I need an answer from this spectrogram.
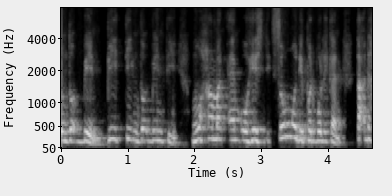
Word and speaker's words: Muhammad: Jadi kita tulis nama beliau MOHD. Bukan saya katakan Mohd. Itu namanya MOHD atau MD stands for Muhammad. Ini short form saja. Pronounce lah betul-betul.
